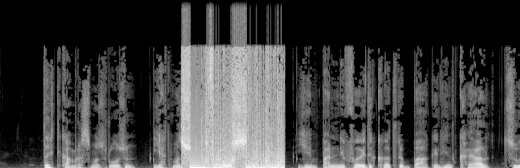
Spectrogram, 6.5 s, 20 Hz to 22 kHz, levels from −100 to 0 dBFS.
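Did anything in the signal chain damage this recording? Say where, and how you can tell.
Yes. From 2.27 s to 3.56 s the speech turns abruptly very loud and harsh, with a buzzy, almost square-wave quality at an almost fixed, high level, and the background noise comes up as loud as the voice, though the pitch can still be followed. That points to the sample-format conversion stage, likely a float read as integer: 32-bit float samples were taken as 32-bit integers, so each value is set mainly by its sign and exponent bits rather than the original level.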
